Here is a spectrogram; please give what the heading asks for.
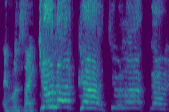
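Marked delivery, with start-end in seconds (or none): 0.5-1.3 high, loud furious demand; angry yell. Retold or imitated. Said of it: "he gets really pissed off". 1.4-2.1 high shout, dropping in level. Retold or imitated. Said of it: "he gets really pissed off".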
